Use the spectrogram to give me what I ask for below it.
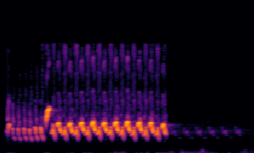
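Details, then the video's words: A singing wren bursts into a loud, high, rapid trill of about a dozen sharp notes a second for over a second, then stops, over a faint low rumble. "Singing Wren"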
